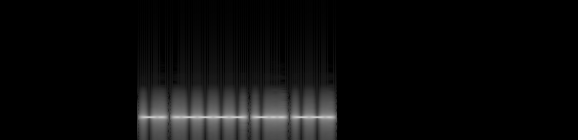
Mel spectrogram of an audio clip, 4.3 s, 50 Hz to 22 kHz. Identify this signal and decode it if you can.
Morse code, heard as a keyed tone, about 40 wpm, 700 Hz. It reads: N1DG
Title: Call Signs Repeated 3x - 40wpm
